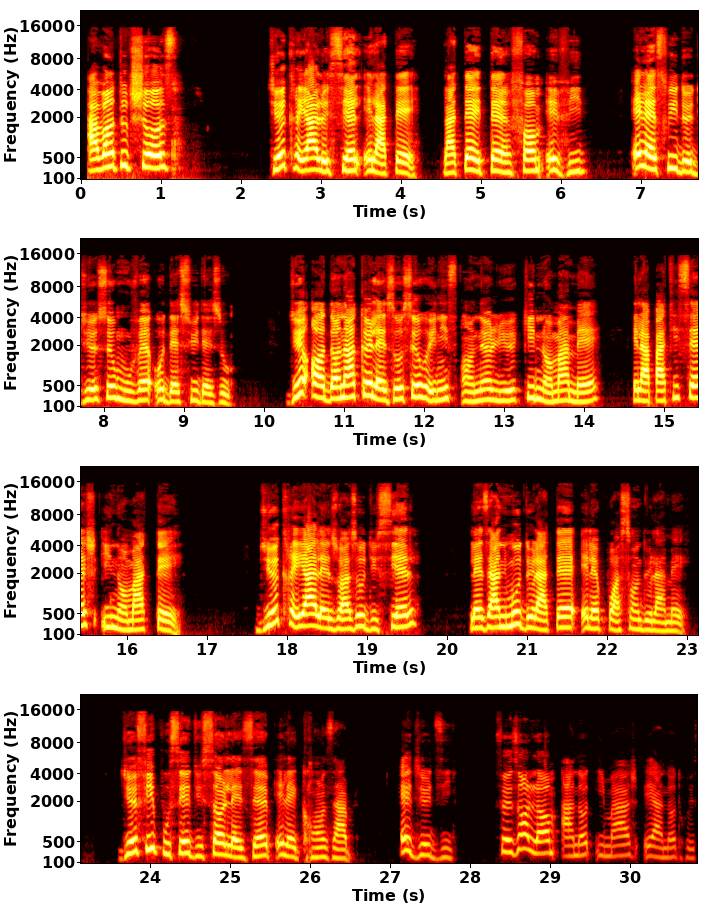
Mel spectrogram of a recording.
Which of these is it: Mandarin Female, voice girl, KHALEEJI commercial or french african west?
french african west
